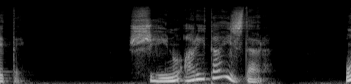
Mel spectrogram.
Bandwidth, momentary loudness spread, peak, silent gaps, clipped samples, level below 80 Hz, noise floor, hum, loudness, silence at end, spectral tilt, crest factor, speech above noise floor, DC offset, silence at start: 15.5 kHz; 12 LU; -6 dBFS; none; under 0.1%; -52 dBFS; -56 dBFS; none; -22 LUFS; 0 s; -4.5 dB/octave; 18 dB; 34 dB; under 0.1%; 0 s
